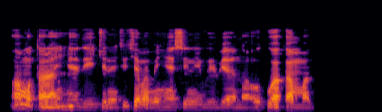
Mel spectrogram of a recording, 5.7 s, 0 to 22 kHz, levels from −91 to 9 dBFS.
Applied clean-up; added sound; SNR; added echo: none; none; none; none.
